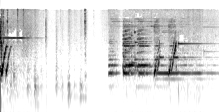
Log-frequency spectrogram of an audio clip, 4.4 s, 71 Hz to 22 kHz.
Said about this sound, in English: All right, so I'm starting the car in 3, 2, 1.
